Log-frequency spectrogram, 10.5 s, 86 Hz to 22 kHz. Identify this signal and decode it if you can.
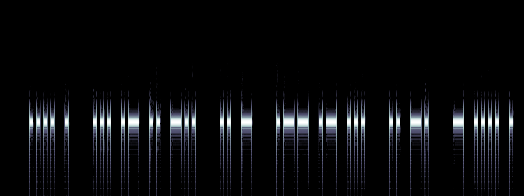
Morse code, heard as a keyed tone, about 17 wpm, 700 Hz. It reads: HE SAID IT WAS IN THE
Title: Sentences from Top 1600 Words 17wpm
